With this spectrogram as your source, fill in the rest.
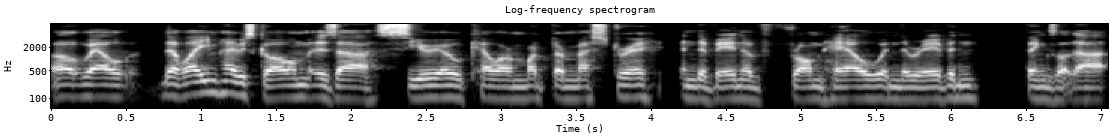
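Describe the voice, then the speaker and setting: The delivery is monotone, with flat intonation and a Scottish accent. It moves at a moderate pace. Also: man. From Scotland. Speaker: film critic. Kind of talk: film review.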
